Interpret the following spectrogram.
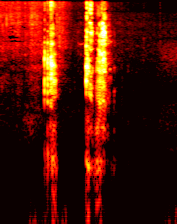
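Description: Male western capercaillie (metso) displaying at close range: short hissing, scraping notes of its lek song come in two bursts, about half a second and a second in, over a low muffled rumble.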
